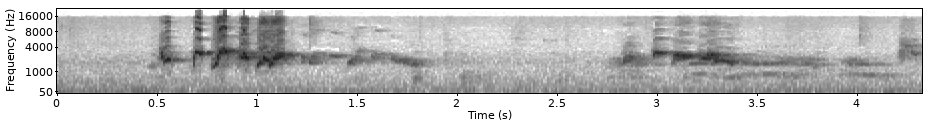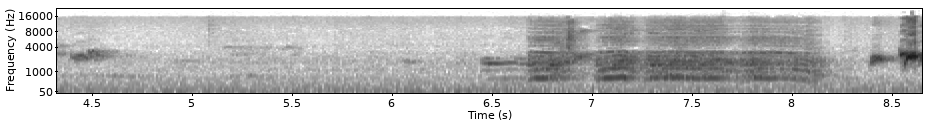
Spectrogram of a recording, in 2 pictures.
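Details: Red-whiskered bulbul showing off its song phrases. Short, bright warbled bursts come near the start and around three seconds, followed later by a harsher, broad chattering burst, over a steady background hiss.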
